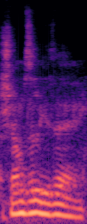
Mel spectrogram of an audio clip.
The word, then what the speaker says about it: Champs-Élysées: Champs-Élysées. Champs-Élysées. I should have him. He says it without reading the He pronunciation.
